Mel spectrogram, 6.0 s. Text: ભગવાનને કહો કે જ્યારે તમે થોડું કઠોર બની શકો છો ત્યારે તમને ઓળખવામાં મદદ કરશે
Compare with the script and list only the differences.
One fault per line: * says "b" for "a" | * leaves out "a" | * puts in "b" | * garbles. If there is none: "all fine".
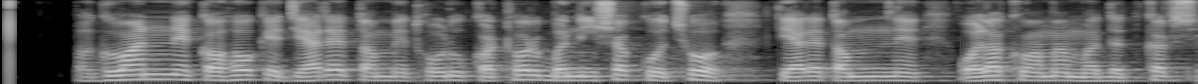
all fine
